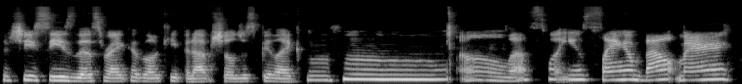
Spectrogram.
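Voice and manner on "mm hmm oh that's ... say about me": high, slow knowing mm-hmm; hammed-up knowing girlfriend; mock indignant friend. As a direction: tease like a friend who caught you. Imitating girlfriend catching her out.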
